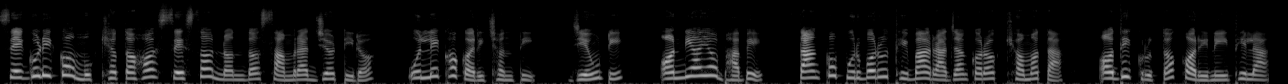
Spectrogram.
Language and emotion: Odia, neutral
